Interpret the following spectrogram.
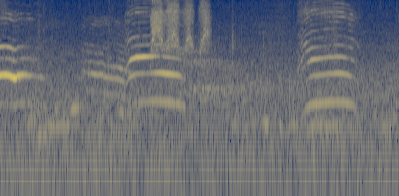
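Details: Kitten, hungry, meows insistently beside a cat chilling on a car: three rising-falling harmonic meows in quick succession, one longer and strained, with a brief hissing rustle.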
